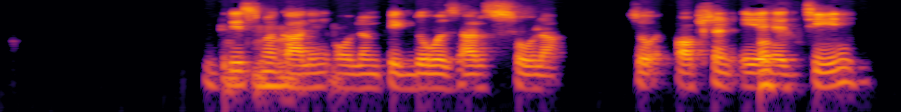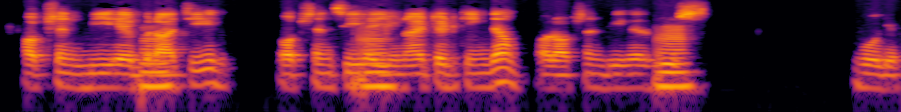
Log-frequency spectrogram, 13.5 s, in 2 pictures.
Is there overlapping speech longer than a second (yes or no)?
no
